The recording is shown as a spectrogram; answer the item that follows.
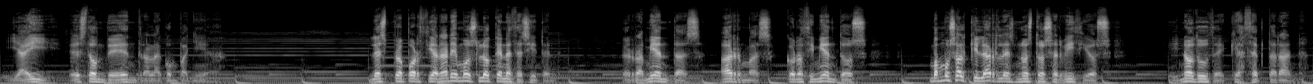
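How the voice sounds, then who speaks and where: A man plays the solemn patriarch of a secret family company in an audio drama. He is idealistic and speaks in grave, deliberate speeches at a medium male pitch. Soft music plays behind him. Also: expressive, lightly acted. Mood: fervent, resolute.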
